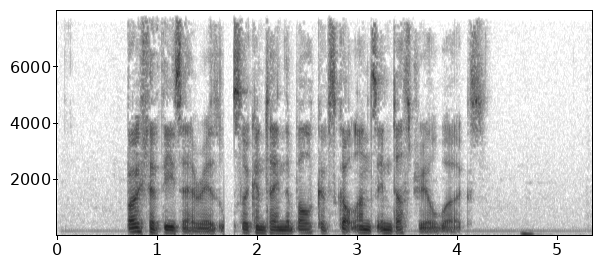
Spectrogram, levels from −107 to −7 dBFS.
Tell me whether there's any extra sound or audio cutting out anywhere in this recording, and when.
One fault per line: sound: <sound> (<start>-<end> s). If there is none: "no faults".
sound: dropout (1.7-1.8 s)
